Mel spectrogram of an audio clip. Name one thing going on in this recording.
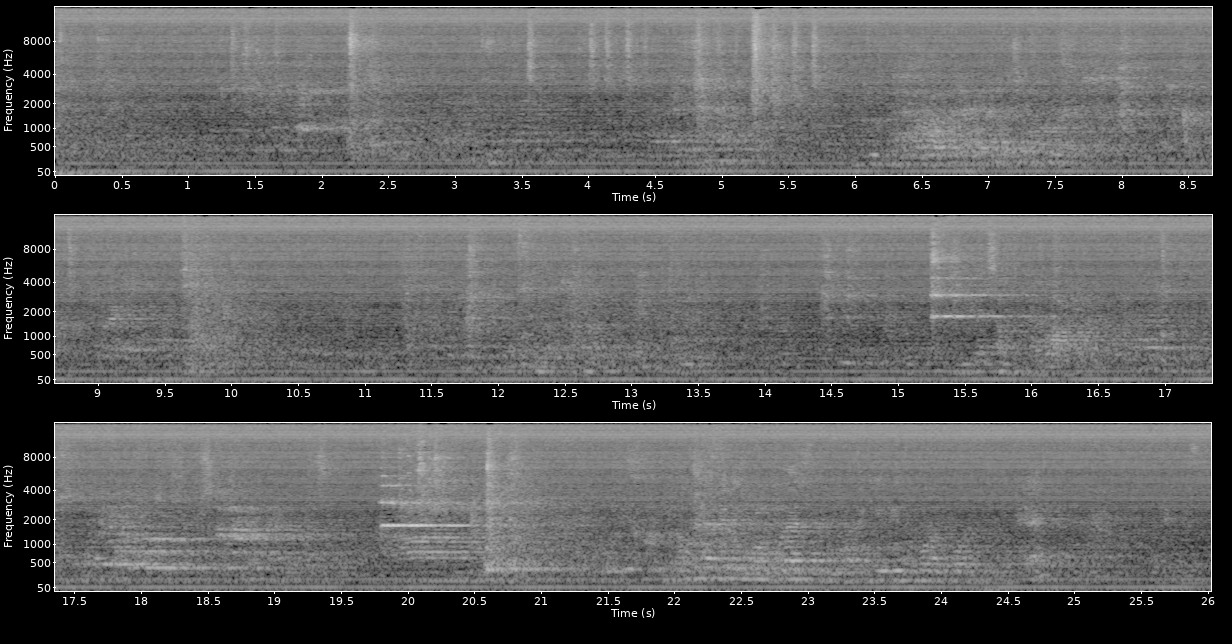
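Men and women talk quietly in a large echoing hall.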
